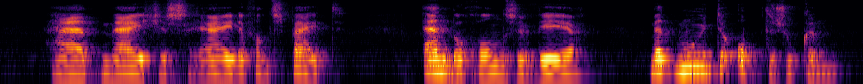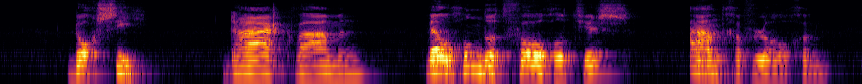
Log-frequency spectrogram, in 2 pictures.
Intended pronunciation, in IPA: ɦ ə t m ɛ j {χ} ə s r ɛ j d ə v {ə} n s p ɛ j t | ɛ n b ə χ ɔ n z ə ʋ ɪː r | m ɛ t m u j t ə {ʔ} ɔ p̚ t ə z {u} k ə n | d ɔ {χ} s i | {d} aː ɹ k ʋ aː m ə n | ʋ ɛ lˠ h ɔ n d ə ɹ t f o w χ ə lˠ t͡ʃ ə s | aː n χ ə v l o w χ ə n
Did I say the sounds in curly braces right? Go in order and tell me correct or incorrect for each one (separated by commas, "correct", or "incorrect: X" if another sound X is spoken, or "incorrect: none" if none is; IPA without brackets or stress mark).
incorrect: ʃ, incorrect: ɑ, correct, correct, correct, correct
